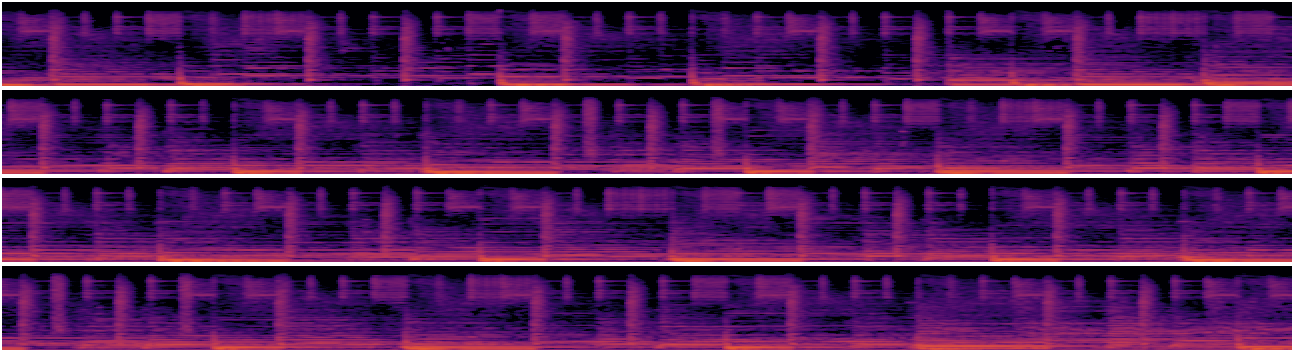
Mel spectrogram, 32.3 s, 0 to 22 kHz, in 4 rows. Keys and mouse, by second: 0.0 click, 0.6 click, 1.4 middle click, 1.6 click, 2.1 click, 2.9 shift+middle click, 3.6 shift+c, 3.7 ctrl+click, 4.1 ctrl+click, 4.7 ctrl+click, 5.7 middle click, 6.3 shift+middle click, 6.7 f, 6.8 middle click, 6.9 shift+c, 7.0 click, 7.5 middle click, 7.7 click, 8.2 click, 8.8 click, 8.9 shift+middle click, 9.2-11.5 typing, 9.3 ctrl+click, 9.7 middle click, 9.9 shift+middle click, 11.0 ctrl+click, 12.6 f, 12.8 shift+click, 13.3 middle click, 13.6 shift+c, 13.7 f, 13.7 middle click, 13.8 middle click, 14.0 ctrl+click, 14.2 ctrl+click, 14.5 ctrl+click, 14.8 middle click, 15.0 ctrl+click, 15.3 ctrl+click, 15.7 ctrl+click, 17.0 middle click, 17.2 shift+click, 17.9 shift+middle click, 18.7 g, 18.8 click, 19.0 click, 19.2 middle click, 19.3 click, 19.6 middle click, 20.1 click, 20.2 middle click, 20.9-21.4 ctrl+z, 21.5 middle click, 21.9 middle click, 22.0 ctrl+shift+z, 22.4 middle click, 22.9 shift+click, 23.1 click, 23.3 middle click, 23.5 click, 24.2 middle click, 24.6 click, 24.9 ctrl+z, 25.1 click, 25.2 ctrl+z, 25.3 middle click, 26.1 click, 26.7 click, 26.9 click, 27.2 click, 27.3 click, 27.5 middle click, 27.9 middle click, 28.1 click, 28.3 middle click, 28.6 click, 28.8 f, 28.9 shift+c, 29.0 click, 29.3 shift+middle click, 29.6 click, 29.9 click, 30.1 click, 30.5 click, 30.7 middle click, 30.9 click, 31.1 click, 31.3 click, 31.5 click, 32.1 ctrl+Tab.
